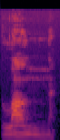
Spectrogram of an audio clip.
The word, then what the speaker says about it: Lam: from Hinduism you have Lam vom and then you have om and then you have ah so Lam is pronounced lung so it's like long and then vom is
